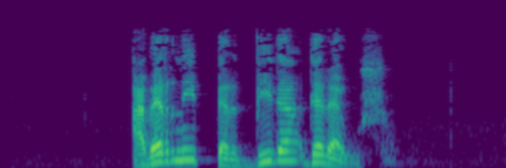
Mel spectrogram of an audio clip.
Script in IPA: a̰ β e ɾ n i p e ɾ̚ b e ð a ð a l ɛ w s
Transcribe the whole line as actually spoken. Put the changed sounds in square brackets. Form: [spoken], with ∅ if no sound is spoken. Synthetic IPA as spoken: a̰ β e ɾ n i p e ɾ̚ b [i] ð a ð [e] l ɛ w s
